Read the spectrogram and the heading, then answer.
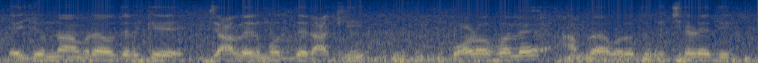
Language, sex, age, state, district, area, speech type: Bengali, male, 60+, West Bengal, South 24 Parganas, urban, spontaneous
